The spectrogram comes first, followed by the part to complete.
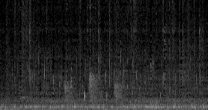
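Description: Thick tomato chicken stew simmering in a pot, bubbling steadily with small pops.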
